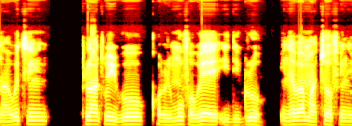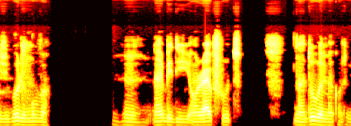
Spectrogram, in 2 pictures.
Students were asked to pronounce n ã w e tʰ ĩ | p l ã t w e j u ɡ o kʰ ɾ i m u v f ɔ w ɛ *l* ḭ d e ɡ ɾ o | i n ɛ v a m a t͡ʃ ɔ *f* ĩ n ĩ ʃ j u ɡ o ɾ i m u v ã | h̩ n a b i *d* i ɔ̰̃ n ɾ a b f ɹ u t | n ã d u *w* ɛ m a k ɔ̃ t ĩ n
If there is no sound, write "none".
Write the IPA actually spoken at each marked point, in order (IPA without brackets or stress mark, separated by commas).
none, f, d, w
